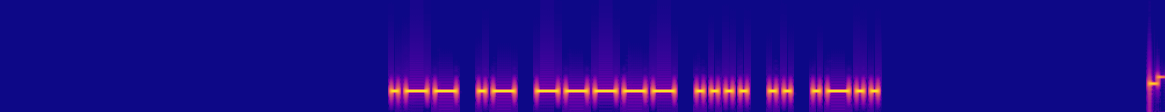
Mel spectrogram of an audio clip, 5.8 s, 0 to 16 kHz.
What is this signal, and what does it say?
Morse code, heard as a keyed tone, about 33 wpm, 700 Hz. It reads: WA0HIL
